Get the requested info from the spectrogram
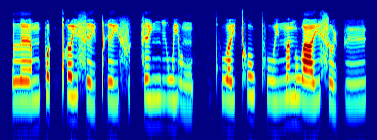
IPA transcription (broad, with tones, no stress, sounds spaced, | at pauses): l ɛː˨˥ m p ɐ˥ k̚ pʰ ɐ˥ j s e˨˩ j pʰ e˨ j f ɪ˨ k̚ s e˧ j ŋ iː˧ w j ʊ˨˩ ŋ | kʷʰ aː˧ j kʰ o˥ w kʰ uː˨˧ j n̪ ɐ˥ n w aː˨˥ j s ɵ˨˩ ɥ p yː˨˧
